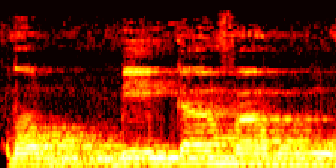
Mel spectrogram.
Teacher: ro mati diawali harokat fathah, maka harus ditebalkan ro-nya ya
